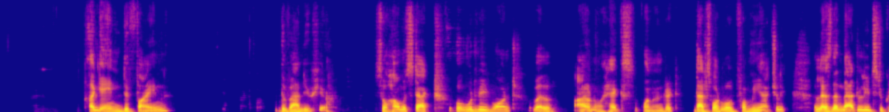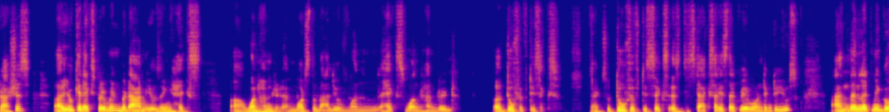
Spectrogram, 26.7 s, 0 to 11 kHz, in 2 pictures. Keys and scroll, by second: 0.0-4.3 typing, 4.5 super+v, 5.4 Tab, 5.5 Tab, 5.7 Tab, 6.0 Tab, 8.6-10.0 typing, 11.6 super+s, 22.8 super+s, 25.3 ctrl+l, 25.7-26.6 typing.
